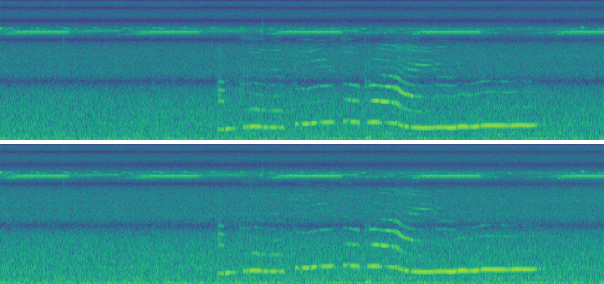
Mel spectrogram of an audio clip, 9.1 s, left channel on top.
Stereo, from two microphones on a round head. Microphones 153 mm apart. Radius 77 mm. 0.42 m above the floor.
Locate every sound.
0.0 s an insect: centre (ahead or behind)
3.2 s singing: 25° left (ahead or behind)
